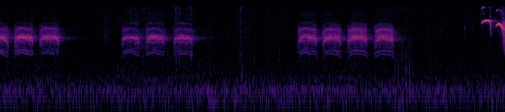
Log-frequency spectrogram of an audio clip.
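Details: Black-capped chickadee following people through a forest, giving harsh, buzzy dee notes in quick bursts of two to four, ending in a brief high note.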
